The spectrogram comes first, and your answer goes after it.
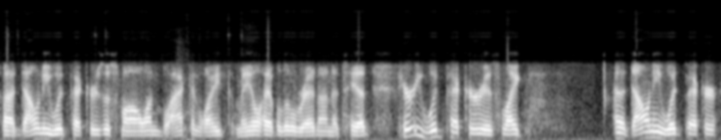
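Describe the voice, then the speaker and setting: A man calling in to a radio show, spinning folksy, joke-filled stories in a voice of middling pitch. His voice comes through a thin, narrow phone line, dry and close with no room sound. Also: normal speed, no room sound. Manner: folksy, joking storyteller. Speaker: regular birding guest on a radio show. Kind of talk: casual radio chat.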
